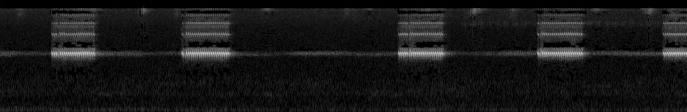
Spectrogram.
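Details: A single cricket singing at night at a window. It makes shrill, high, pure chirping bursts, each about half a second long, repeated five times at uneven gaps of one to two seconds over near silence.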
